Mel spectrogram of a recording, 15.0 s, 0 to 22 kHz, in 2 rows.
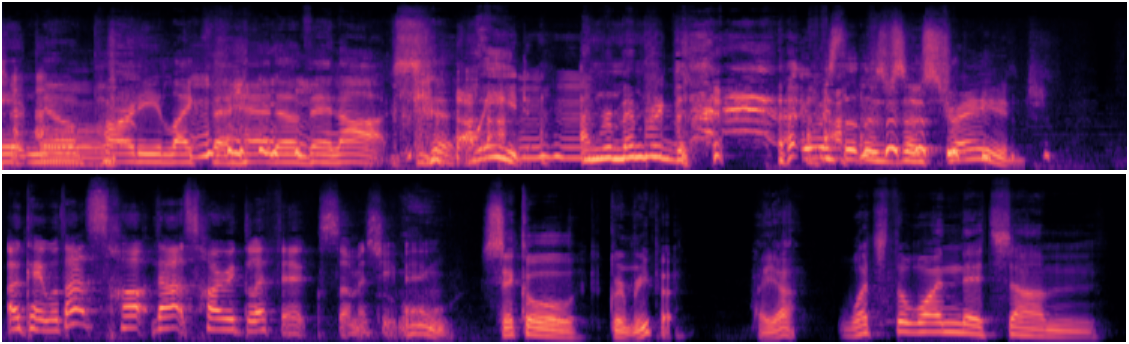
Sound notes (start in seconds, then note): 4.4 laughs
